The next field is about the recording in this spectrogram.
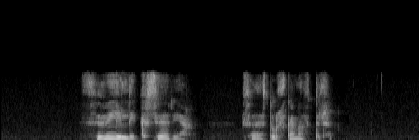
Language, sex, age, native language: Icelandic, female, 40-49, Icelandic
